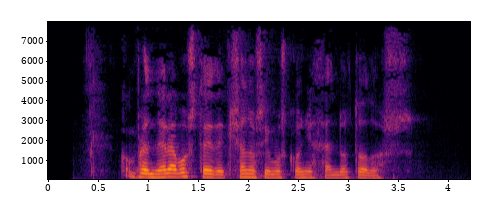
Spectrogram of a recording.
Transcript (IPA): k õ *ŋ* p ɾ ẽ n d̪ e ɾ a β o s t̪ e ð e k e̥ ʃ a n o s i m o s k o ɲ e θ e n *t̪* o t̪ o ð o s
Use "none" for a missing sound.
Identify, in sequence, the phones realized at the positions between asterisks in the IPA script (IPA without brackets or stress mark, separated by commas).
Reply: m, d̪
